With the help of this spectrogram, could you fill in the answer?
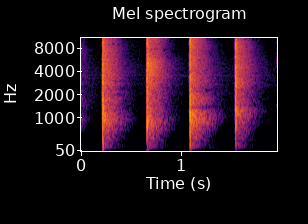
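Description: Slow, deliberate hand clapping: about five sharp, crisp claps evenly spaced roughly half a second apart, each with a short ring-out. One person's clap rather than a crowd, with no talking.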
